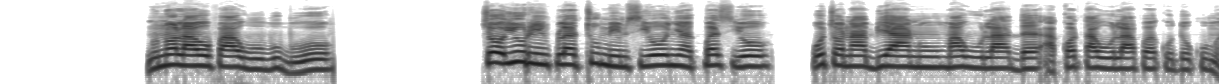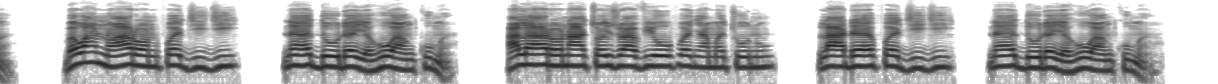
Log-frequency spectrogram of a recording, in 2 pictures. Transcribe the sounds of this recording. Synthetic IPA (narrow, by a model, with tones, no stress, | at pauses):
nũ˨nɔ̃˦la˦wo˦ɸɛ˦a˦wu˨bu˦bu˨wo˦ | t͡ʃo˦ju˦ɾi˨nk͡plɛ˦t̪u˦mĩ˨msi˨wo˦ɲɛ̃˦k͡pɛ˦si˨wo˦ | wo˦t͡ʃɔ˦nã˦bi˦a˦nũ˦mã˦wu˦la˦d̪ɛ˦a̰˨kɔ˦t̪a˦wu˦la˦ɸɛ˦ko˨t̪o˨ku˦mɛ̰̃˨ | bɛ˦wo˦a˦nɔ̃˨a˦ɾɔ˨nɸɛ˦d͡ʑi˦d͡ʑi˦ | nɛ̃˦ɛ˦d̪o˦ɖɛ˦je˨ɦo˦wa˨ŋ̩˦ku˦mɛ̰̃˨ | a˨lɛ˦a˦ɾɔ̃˨nã˦t͡ʃɔ˦i˦s̬ɾa˦e˨lvi˦wo˦ɸɛ˦ɲã˨mɛ̃˨t͡ʃo˦nũ˦ | la˦ɖɛ˦ɛ˦ɸɛ˦d͡ʑi˦d͡ʑi˦ | nɛ̃˦ɛ˦d̪o˨˦ɖɛ˦je˨ɦo˦wa˨ŋ̩˦ku˦mɛ̰̃˨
